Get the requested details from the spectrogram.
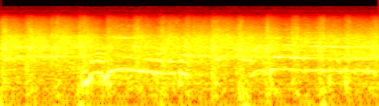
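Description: A man sings powerfully into a microphone.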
